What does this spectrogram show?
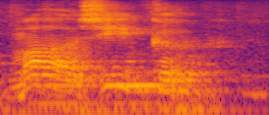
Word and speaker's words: magique: G suivi de I, ça donne J. Magique.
